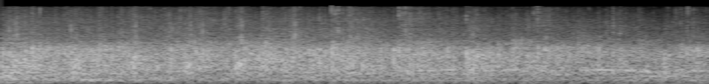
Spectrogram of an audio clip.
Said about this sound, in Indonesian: Kok tepuk tangan kenapa?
